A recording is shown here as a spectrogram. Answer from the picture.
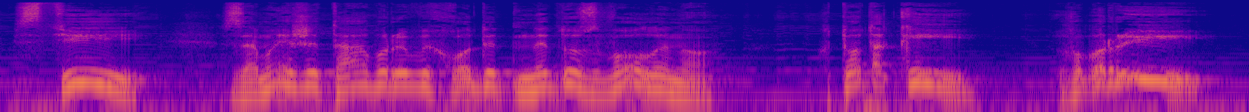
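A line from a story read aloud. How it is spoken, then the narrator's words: Shouting. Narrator (Ukrainian): Солдат крикнув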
